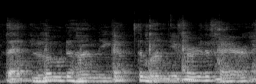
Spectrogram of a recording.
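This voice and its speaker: An actor playing a folksy country uncle who sings a drawn-out tall tale in a 1940s radio drama. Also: male voice, on the high side, muffled recording, loud music behind the voice, close to an everyday voice. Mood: jaunty. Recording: roomy 1940s record. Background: plucked string instrument.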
